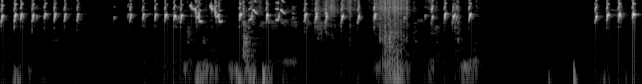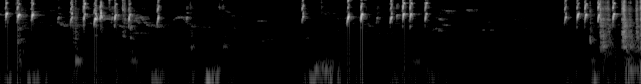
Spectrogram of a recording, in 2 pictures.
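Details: European goldfinch song: quick, tinkling twitters and sharp chirping trills delivered in bursts separated by silent gaps, with a brief rustling noise near the start.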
